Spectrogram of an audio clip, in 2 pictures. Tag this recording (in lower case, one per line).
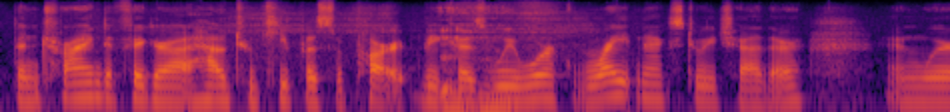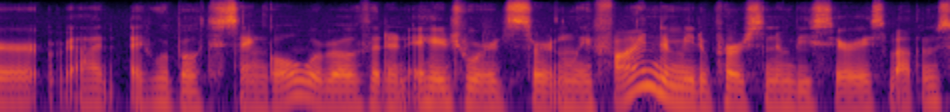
speech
